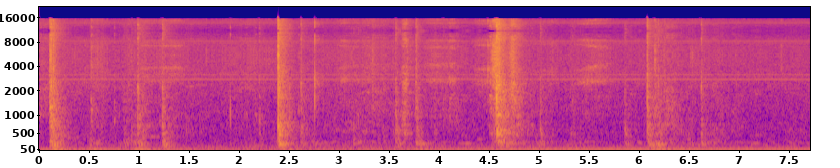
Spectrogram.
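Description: Hard plastic Play-Doh press knocking and clacking against a plastic play-kitchen counter as it is pushed down, in a handful of separate knocks, the loudest about two and a half and four and a half seconds in.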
